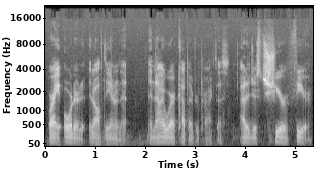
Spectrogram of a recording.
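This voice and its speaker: A young man co-hosting a podcast, telling stories in fast, profane, animated casual chat. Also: deep voice. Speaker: podcast co-host.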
